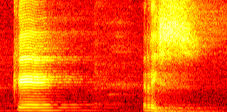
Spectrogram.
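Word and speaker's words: QRIS: mall ditulis ada namanya ke ris qis Kis. Cara bacanya gimana sebetulnya? Keris. Q-nya quick. Quick artinya cepat. R-nya respons. Kris quick response code.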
